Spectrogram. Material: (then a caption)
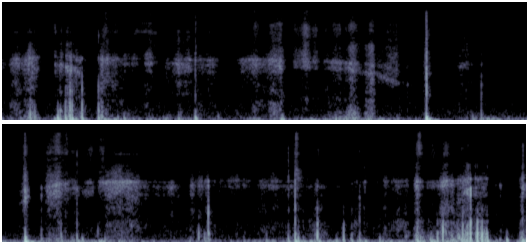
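Plastic, metal. Long nails tap and scratch the metallic cap top of a small pink plastic sunscreen bottle held upright. Quiet, close-up sharp clicky taps are scattered among soft, raspy scratching strokes with a thin midrange hiss. Each tap dies away almost instantly.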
